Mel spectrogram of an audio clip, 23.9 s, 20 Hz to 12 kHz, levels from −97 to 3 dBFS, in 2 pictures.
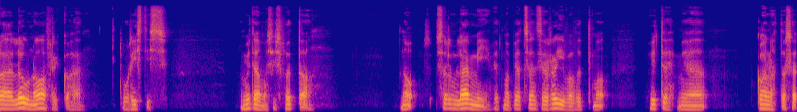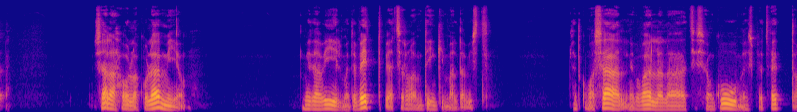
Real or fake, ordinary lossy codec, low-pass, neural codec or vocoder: real; none; 9.9 kHz; none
